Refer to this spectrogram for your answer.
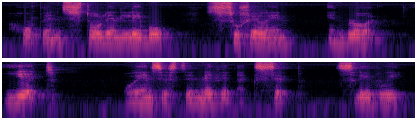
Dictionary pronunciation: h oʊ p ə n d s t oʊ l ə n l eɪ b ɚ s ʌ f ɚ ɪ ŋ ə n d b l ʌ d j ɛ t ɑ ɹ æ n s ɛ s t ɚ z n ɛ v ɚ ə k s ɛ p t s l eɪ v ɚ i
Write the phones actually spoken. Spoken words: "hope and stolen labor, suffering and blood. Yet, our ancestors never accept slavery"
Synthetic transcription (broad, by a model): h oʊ p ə n s t oʊ l ə n l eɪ b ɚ s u f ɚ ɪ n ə n b l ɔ d j ɛ t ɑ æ n s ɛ s t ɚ n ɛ v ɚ ə k s ɛ p t s l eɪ v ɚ i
